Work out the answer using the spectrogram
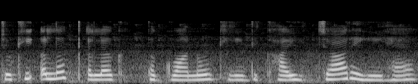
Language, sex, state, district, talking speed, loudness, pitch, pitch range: Hindi, female, Punjab, Fazilka, 115 wpm, -15 LUFS, 220 Hz, 205-235 Hz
